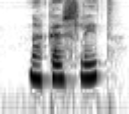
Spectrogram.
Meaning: to draw (a picture)
- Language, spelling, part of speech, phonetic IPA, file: Czech, nakreslit, verb, [ˈnakrɛslɪt], Cs-nakreslit.ogg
